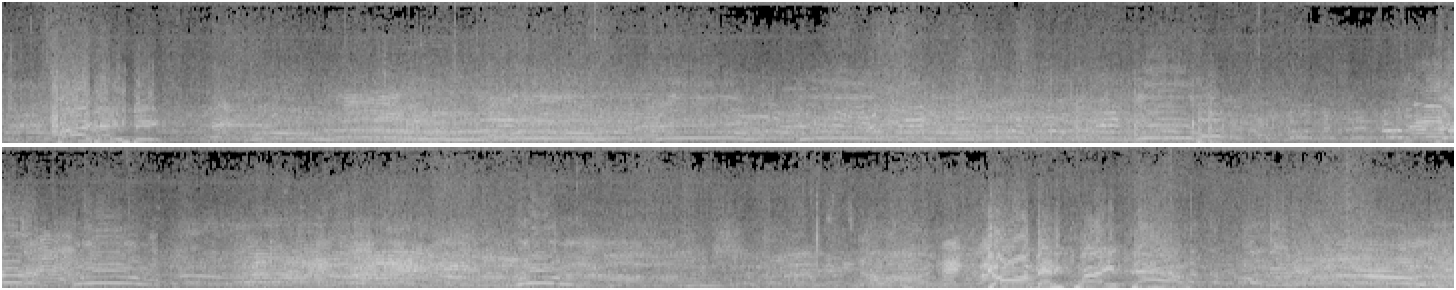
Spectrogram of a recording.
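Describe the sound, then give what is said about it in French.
A large crowd at New York Pride boos and jeers loudly and continuously as a woman begins speaking into a microphone after the march, many voices shouting over one another in a dense, sustained roar that swells in places without letting up. “Et quand elle commence à parler, elle se fait huer par la foule.”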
